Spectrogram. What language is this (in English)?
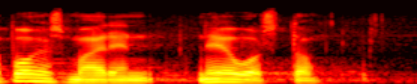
Finnish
